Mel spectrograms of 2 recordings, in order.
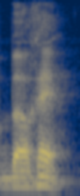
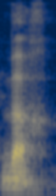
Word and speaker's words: beurre: Le mot beurre no se oye la E final, no digo beurré, o beurré, o beurre, se dice beurre.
